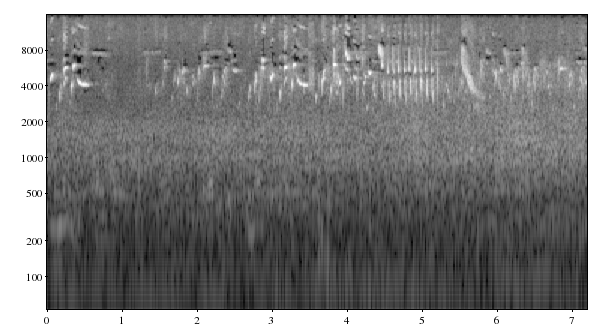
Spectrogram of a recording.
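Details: A wild European goldfinch in France sings a fast, tinkling twitter of high notes mixed with buzzy trills, with a faint human voice and a low background hum.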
